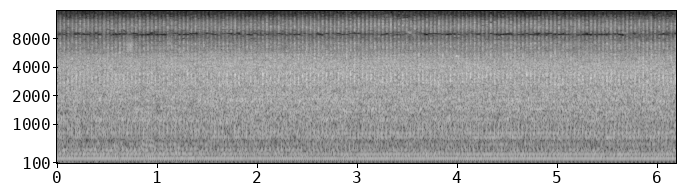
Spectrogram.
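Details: Briggs & Stratton 550EX replacement engine on a lawn mower, first start after install with fresh gas; steady, even single-cylinder drone, constant pitch, no shake or misfire, unlike the old engine that shook constantly, normal running.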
